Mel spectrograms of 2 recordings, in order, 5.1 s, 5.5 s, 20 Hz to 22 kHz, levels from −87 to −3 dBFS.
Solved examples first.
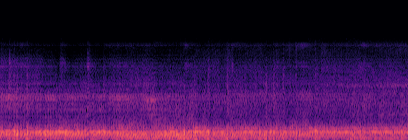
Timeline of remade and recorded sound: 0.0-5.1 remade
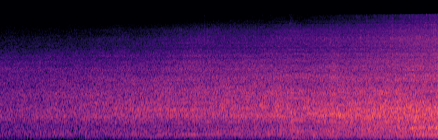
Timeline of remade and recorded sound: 0.0-3.4 recorded; 3.4-4.2 remade; 4.2-5.5 recorded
